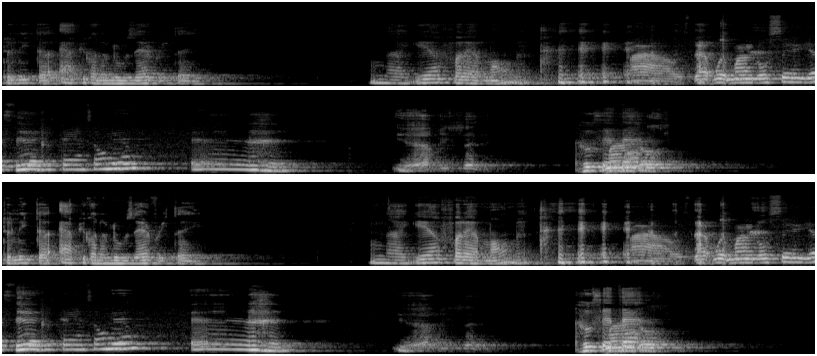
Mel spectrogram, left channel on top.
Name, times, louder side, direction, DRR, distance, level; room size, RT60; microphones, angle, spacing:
voice 1, 0.0-2.0 3.7-6.6 6.9-7.0 7.5-7.6 8.3-8.6 9.2-9.4 10.0-11.0 12.1-12.2 13.9-14.6, right 2 dB, 80° right, 10 dB, 0.8 m, -24 dB
voice 2, 6.3-9.5 14.2-14.8, equal, ahead, 9 dB, 0.4 m, -22 dB
voice 3, 12.0-13.0 14.3-14.8, left 5 dB, 55° left, 9 dB, 0.7 m, -33 dB
14.5 x 7.3 x 2.4 m, 1.1 s
head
